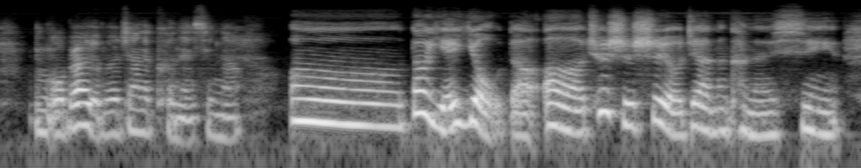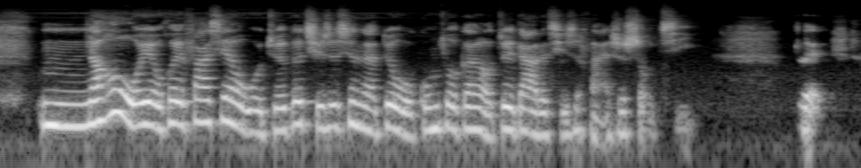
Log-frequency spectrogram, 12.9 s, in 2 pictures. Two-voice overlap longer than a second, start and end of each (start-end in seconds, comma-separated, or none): none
